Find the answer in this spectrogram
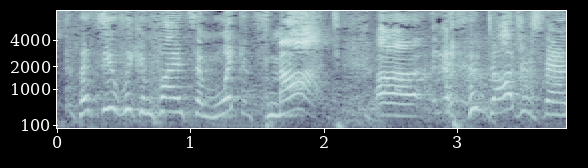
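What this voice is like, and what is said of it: Attempted Boston accent. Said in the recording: “Los Angeles broadcasters trying to speak in a Boston accent”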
